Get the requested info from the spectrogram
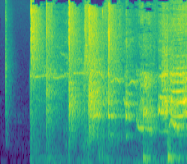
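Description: Rapid hand claps and slaps, starting about half a second in after a moment of silence.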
